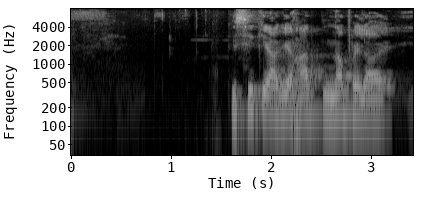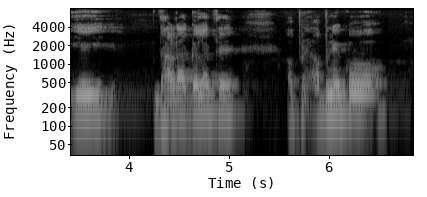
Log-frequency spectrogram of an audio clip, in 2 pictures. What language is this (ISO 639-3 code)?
hin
